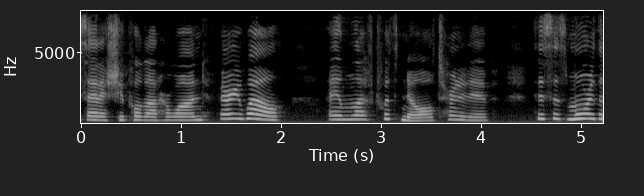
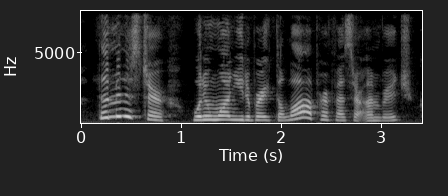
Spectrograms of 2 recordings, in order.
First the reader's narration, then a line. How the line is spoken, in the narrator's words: cried Hermione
